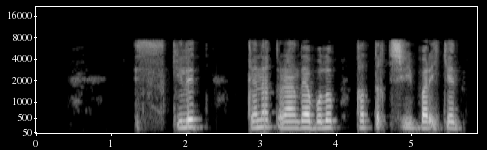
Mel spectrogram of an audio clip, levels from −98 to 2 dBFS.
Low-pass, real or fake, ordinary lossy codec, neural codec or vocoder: 7.2 kHz; real; AAC, 48 kbps; none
